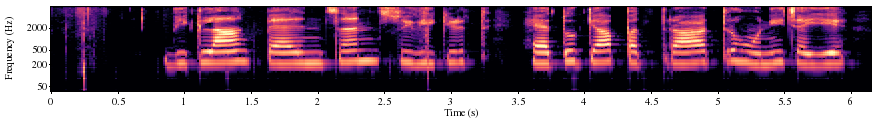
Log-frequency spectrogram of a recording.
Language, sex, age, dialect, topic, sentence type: Hindi, female, 18-24, Garhwali, banking, question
